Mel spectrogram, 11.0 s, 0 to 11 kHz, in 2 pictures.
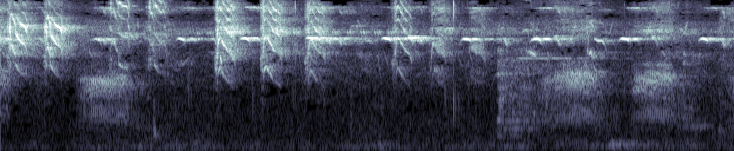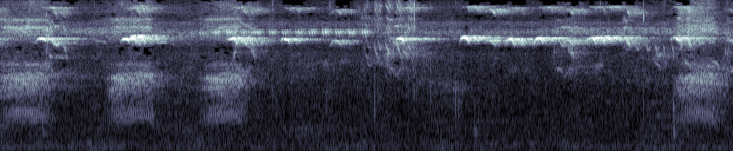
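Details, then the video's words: Feeding of a green parakeet on day 49. Rapid high buzzy begging pulses run throughout, broken by harsh lower chattering bursts in quick rows and a few sharp clicks. "GreenParakeet Feeding - Day49"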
